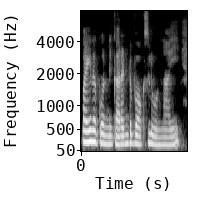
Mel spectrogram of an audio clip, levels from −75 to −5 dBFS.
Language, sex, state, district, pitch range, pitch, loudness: Telugu, female, Telangana, Hyderabad, 170-200 Hz, 185 Hz, -15 LUFS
